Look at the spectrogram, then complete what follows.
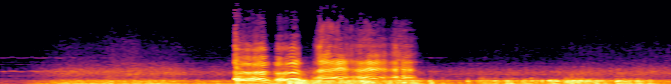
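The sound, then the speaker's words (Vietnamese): Violent storm wind roars steadily at sea, a dense, rumbling wash of noise, while wavering high-pitched wails rise over it for a couple of seconds in the middle. “Đột nhiên trên mặt biển nổi lên trận phong ba kịch liệt.”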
